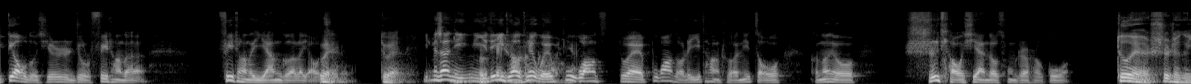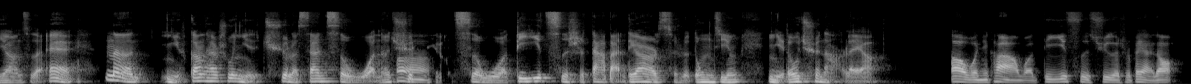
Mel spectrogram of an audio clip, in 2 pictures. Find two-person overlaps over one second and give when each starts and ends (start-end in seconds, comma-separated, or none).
4.2-5.9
